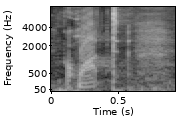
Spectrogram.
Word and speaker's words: qat: An African tree is spelled QAT, quat, and it does not have a U after the Q.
